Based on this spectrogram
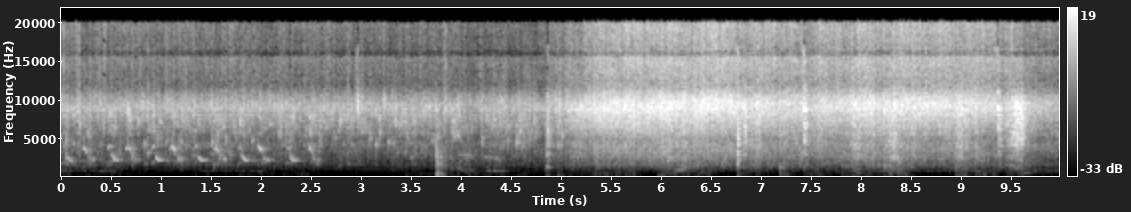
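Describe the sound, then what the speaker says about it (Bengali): Chopped onions frying in oil for a village-style fish curry, stirred with a spatula: continuous close sizzling that swells louder halfway through, punctuated by scattered scrapes and taps, with no talking. "তো এখন পেঁয়াজগুলো আগে ভেজে নেব।"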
